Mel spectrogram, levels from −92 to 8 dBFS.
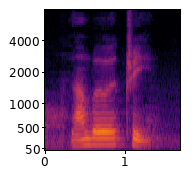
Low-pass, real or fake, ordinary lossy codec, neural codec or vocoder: none; fake; none; codec, 16 kHz, 0.5 kbps, FunCodec, trained on LibriTTS, 25 frames a second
